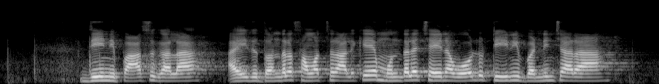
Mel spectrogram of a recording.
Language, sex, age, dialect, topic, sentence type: Telugu, female, 36-40, Southern, agriculture, statement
